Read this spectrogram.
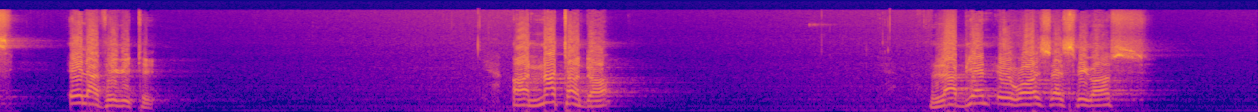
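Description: A middle-aged man preaches with animation through a microphone, in short bursts with pauses.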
